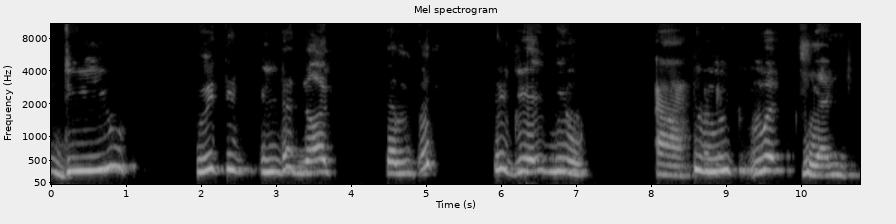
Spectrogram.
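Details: Adult woman and mother with cerebral palsy: dysarthria (cerebral palsy).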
